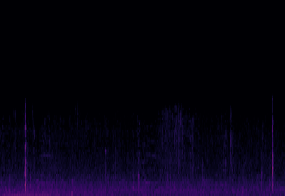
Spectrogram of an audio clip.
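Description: Steady outdoor background noise, an even hiss, with one sharp click about half a second in.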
